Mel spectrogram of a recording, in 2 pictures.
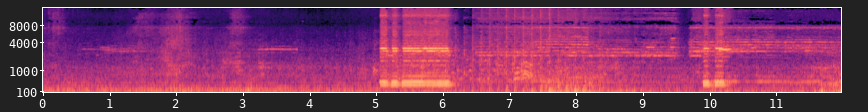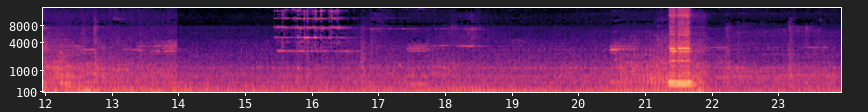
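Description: A motor engine rumbles steadily.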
